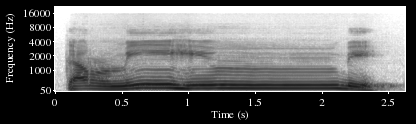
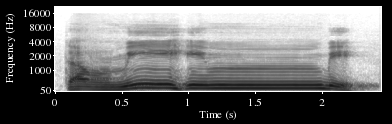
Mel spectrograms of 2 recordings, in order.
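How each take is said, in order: Both takes have the same delivery.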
